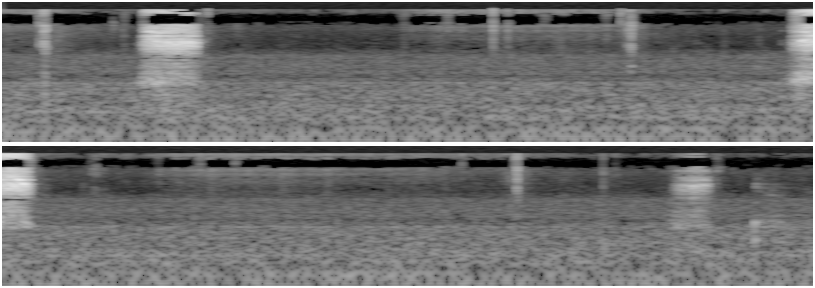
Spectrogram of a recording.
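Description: Short hissing draws of breath as a man pulls on two blunts held together in his mouth: one about a second in, another about four seconds in, and a fainter one near the end, over a steady low hum.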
